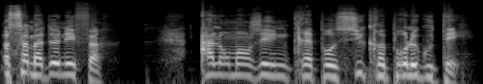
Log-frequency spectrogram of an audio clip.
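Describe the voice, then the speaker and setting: A man's voice: medium pitch, normal speed, pushed and bright, no room sound, studio quality, lightly acted. A man voicing a timid, easily frightened little boy in a children's story reading. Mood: relieved.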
